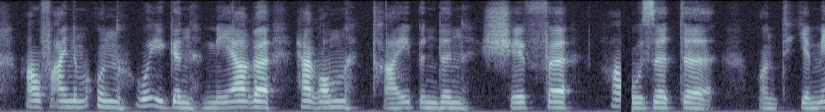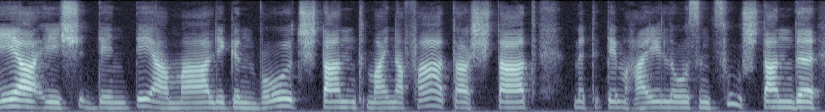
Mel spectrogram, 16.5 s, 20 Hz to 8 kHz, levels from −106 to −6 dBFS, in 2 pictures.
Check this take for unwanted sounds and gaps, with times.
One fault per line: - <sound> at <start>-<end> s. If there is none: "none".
- dropout at 6.2-6.3 s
